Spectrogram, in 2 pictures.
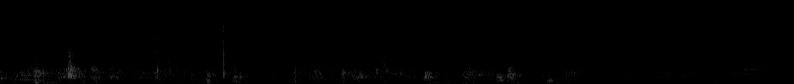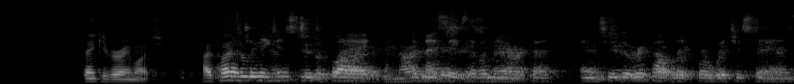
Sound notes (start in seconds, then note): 2.9 moment of silence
